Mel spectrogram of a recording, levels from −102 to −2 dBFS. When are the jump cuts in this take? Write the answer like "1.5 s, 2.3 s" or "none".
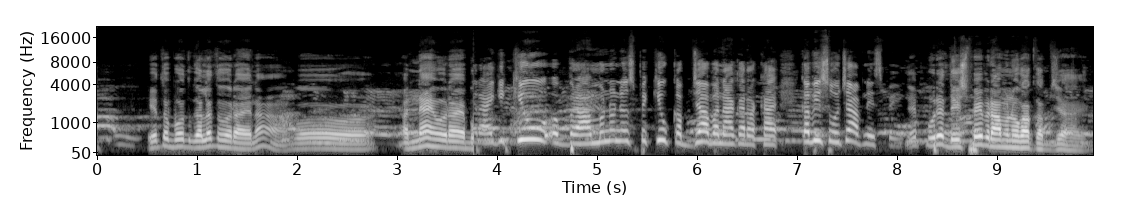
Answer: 3.7 s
